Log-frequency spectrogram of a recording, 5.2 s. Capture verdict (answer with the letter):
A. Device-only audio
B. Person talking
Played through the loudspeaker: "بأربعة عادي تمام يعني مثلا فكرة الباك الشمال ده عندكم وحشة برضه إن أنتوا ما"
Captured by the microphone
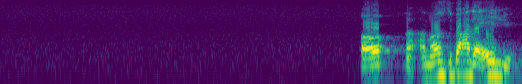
B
